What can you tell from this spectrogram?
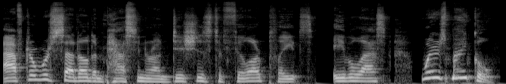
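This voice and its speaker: A man narrating a first-person romance audiobook in a warm, conversational manner. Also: on the high side, moderate pace.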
